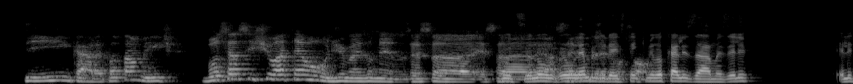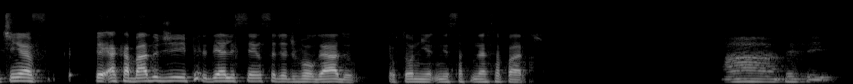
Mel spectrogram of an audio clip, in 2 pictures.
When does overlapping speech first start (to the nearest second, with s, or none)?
5 s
